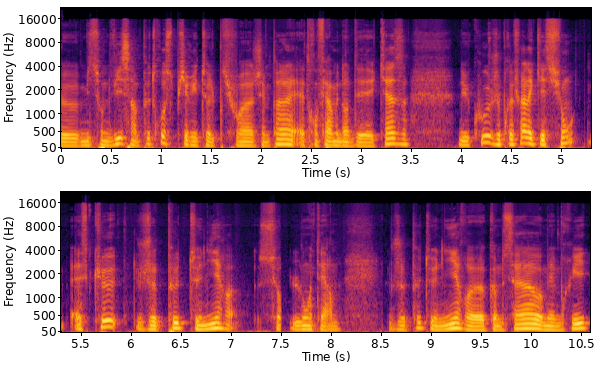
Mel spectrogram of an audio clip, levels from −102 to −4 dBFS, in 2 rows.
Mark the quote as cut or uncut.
cut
